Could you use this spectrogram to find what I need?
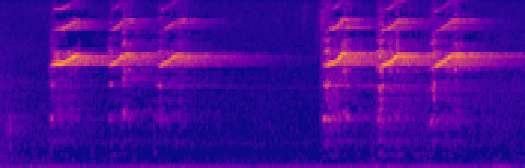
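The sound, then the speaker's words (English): A steely, high solo violin plays bird-like glissandi marked mezzo forte: two bursts of three quick upward-sliding squeals separated by a short pause, bright and prominent with no voices. “First of all, the first sound is marked mezzo forte now, instead of pianissimo in the original, and we have a steely high glissando on the solo violin.”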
